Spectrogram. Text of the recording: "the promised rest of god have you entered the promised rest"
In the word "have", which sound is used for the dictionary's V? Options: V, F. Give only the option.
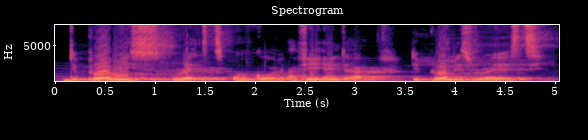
F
